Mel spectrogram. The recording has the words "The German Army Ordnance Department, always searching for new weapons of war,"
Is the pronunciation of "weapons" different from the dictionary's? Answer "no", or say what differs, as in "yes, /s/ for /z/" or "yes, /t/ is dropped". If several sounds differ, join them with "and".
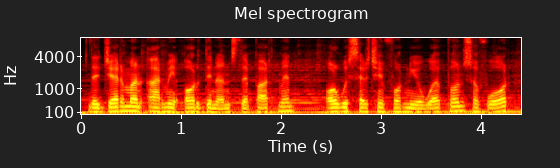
yes, /s/ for /z/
